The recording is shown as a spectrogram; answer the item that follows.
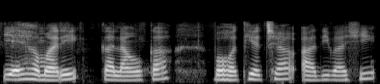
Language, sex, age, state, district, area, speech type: Hindi, female, 18-30, Madhya Pradesh, Jabalpur, urban, spontaneous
